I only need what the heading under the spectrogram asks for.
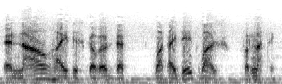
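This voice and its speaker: Solemn, resentful foreign engineer, 1950s radio drama. Low, rough-edged voice, formal delivery, muffled vintage recording. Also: male voice, expressive, unhurried, exaggerated voice. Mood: solemn, restrained. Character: grave, resentful foreign electronics engineer bent on justice.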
